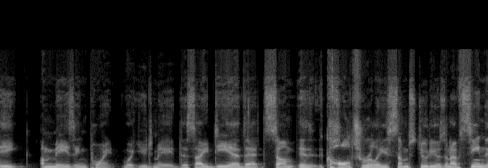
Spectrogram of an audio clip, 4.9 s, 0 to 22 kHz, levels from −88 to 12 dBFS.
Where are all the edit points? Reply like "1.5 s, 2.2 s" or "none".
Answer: 1.5 s, 3.0 s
